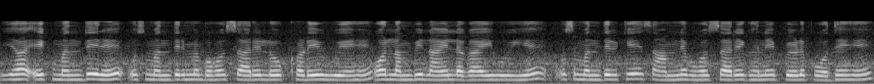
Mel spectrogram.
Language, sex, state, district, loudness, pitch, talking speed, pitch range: Hindi, female, Jharkhand, Jamtara, -14 LUFS, 220 Hz, 200 wpm, 215-230 Hz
